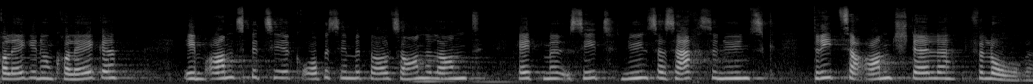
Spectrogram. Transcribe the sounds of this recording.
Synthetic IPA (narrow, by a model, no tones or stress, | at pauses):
koleːɡɪnəʊnkʰoleːɡə | ɪmɑmt͡sb̥ɛt͡sɪɐkobəsɪmətɑlsɑːnəlɑnthɛtməsɪtnyːnt͡sasæχsənynt͡sk | d̥ʁit͡saʔɑmtsʃtɛləfəlɔːʁə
